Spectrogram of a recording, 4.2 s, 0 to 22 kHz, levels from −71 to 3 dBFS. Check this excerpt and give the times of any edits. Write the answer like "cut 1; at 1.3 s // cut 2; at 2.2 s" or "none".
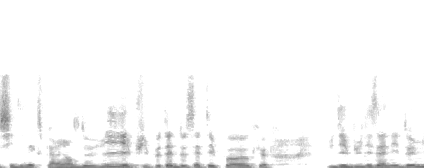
none

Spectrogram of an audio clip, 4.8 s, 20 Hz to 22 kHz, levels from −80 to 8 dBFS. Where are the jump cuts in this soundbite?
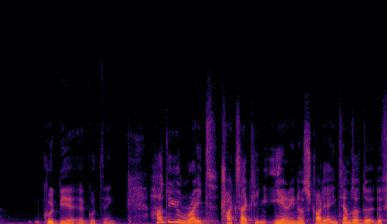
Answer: none

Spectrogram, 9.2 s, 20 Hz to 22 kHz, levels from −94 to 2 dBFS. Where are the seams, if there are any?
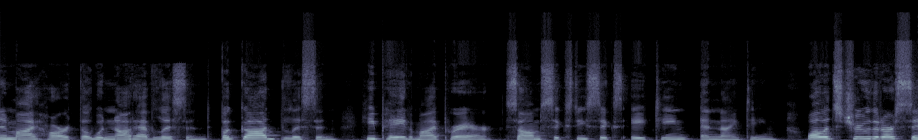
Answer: cut 1; at 0.9 s // cut 2; at 2.2 s // cut 3; at 2.8 s // cut 4; at 4.1 s // cut 5; at 5.0 s // cut 6; at 7.9 s

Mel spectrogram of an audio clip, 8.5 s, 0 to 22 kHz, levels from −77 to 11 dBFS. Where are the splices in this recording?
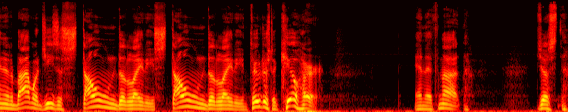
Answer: cut 1; at 2.3 s // cut 2; at 4.0 s // cut 3; at 6.6 s

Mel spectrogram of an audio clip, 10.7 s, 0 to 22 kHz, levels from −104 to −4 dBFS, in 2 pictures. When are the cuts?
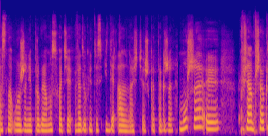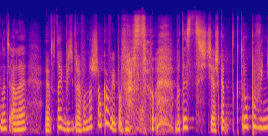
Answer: cut 1; at 6.4 s

